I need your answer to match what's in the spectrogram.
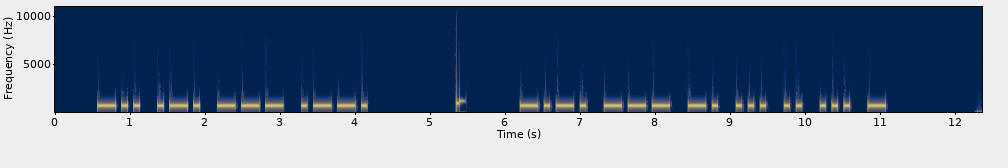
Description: Morse code, heard as a keyed tone, about 15 wpm, 700 Hz. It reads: DROP CONSIST
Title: Sentences from Top 1400 Words - New Word Drill - 15wpm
